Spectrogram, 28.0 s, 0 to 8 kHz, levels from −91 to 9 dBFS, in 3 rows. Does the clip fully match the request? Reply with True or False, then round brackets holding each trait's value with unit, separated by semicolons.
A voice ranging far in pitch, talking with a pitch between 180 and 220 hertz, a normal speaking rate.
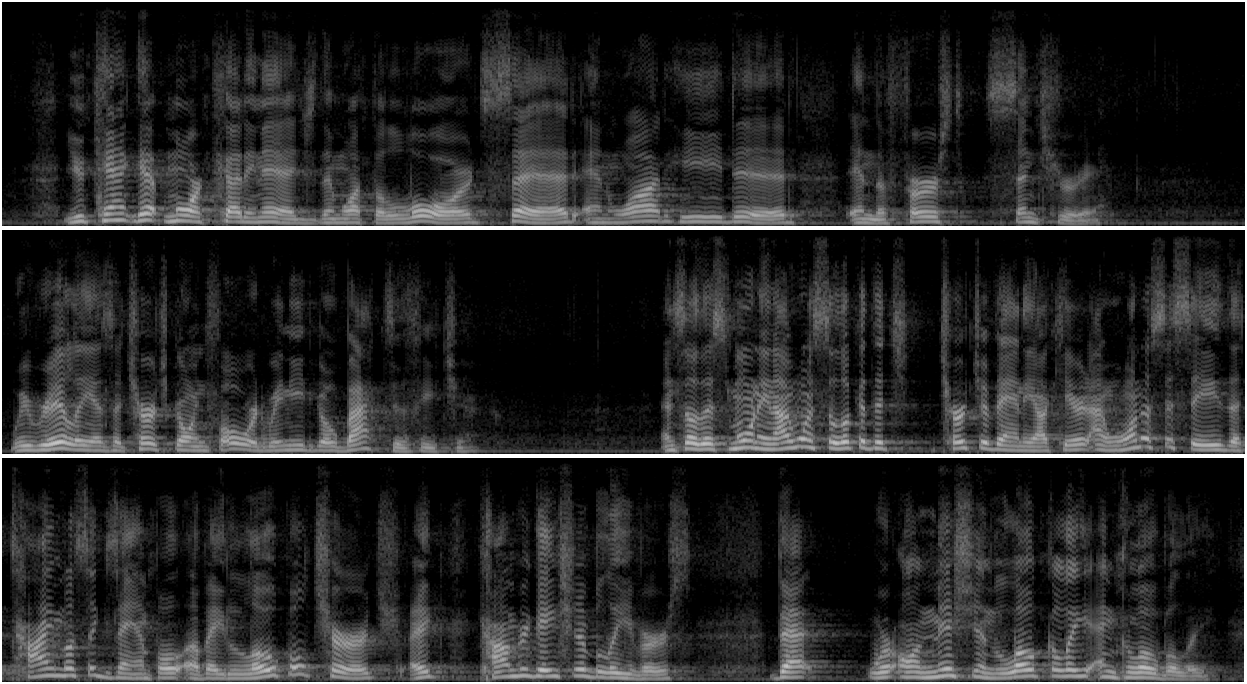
False (6.8 semitones; 165 Hz; 155 wpm)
